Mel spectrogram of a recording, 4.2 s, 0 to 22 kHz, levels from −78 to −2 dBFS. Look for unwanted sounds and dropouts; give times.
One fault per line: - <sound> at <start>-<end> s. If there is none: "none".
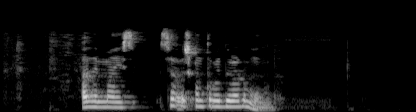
none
